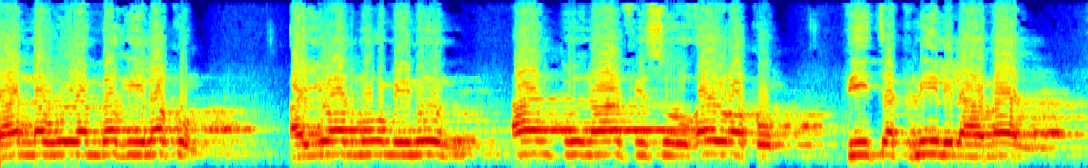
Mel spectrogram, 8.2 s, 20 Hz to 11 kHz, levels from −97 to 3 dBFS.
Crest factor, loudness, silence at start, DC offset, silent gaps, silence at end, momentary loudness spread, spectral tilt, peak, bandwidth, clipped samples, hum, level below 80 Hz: 8 dB; -8 LUFS; 0 s; under 0.1%; none; 0 s; 9 LU; -5 dB/octave; 0 dBFS; 11 kHz; 2%; none; -56 dBFS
